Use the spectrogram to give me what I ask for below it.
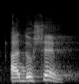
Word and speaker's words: Adoshem: Yud Ke Vav Ke, mais comment on le prononce nous? Comment on le prononce? Adoshem. On ne dit pas comme il est écrit.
